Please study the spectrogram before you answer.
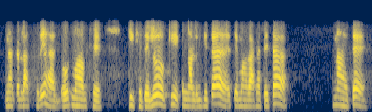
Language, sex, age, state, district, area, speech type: Maithili, female, 60+, Bihar, Purnia, rural, conversation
